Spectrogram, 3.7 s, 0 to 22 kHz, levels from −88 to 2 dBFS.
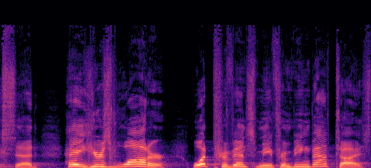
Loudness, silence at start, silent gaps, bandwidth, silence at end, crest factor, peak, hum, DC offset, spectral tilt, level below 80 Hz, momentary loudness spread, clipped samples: -19 LUFS; 0 s; none; 17.5 kHz; 0 s; 18 dB; 0 dBFS; none; under 0.1%; -5.5 dB/octave; -58 dBFS; 9 LU; under 0.1%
